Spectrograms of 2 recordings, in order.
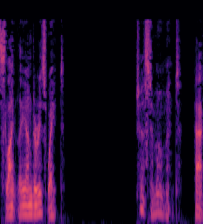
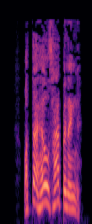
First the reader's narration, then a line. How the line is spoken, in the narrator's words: the captain shouted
